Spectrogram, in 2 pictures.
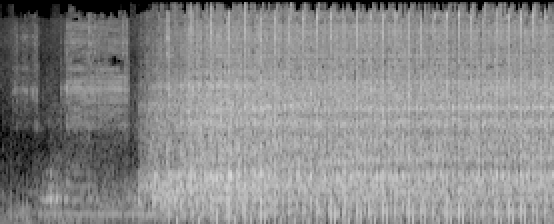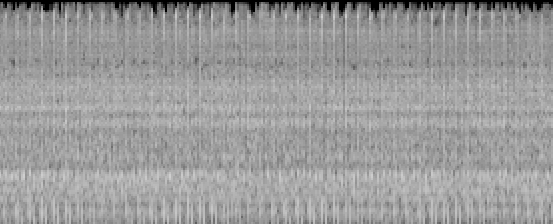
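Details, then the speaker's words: Powermate generator that sat unused for years, with low compression (owner suspects stuck piston rings), before carburetor cleaning: short crank, catches and runs a few seconds at a rapid uneven putter, then dies; fuel system fault suspected. "Now, after a couple of attempts, we finally get to hear it start and run for a few seconds, which is great news."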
